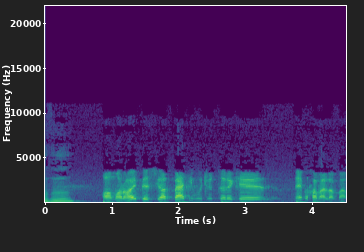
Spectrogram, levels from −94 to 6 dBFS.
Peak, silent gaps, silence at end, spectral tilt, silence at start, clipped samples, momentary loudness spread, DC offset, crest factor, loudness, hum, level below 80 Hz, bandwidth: 0 dBFS; none; 0 s; -6.5 dB/octave; 0 s; under 0.1%; 16 LU; under 0.1%; 22 dB; -21 LUFS; none; -44 dBFS; 9.2 kHz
